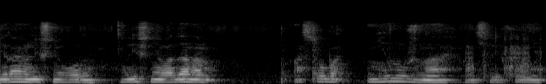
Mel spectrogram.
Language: Russian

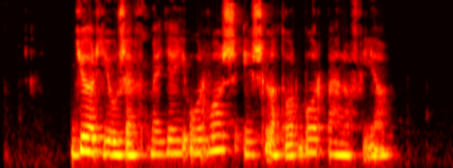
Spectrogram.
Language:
Hungarian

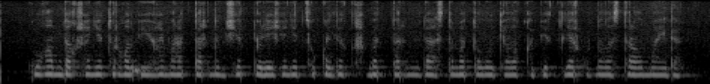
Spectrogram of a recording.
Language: Kazakh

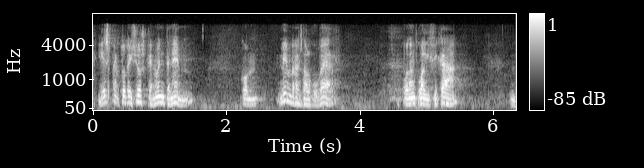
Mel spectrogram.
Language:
Catalan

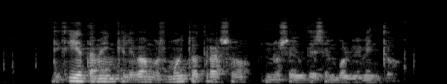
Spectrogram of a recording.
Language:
Galician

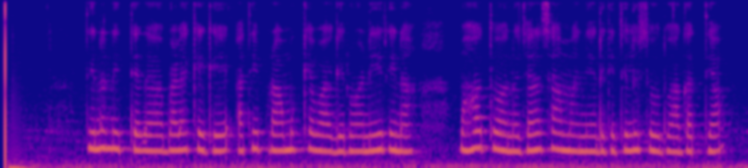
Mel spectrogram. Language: Kannada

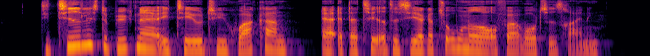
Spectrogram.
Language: Danish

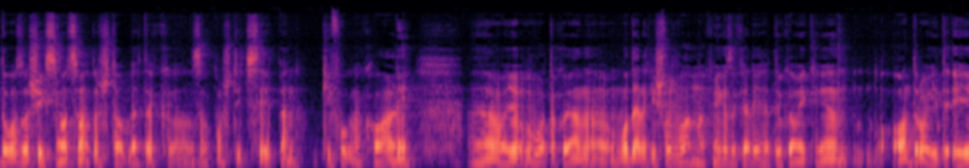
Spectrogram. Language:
Hungarian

